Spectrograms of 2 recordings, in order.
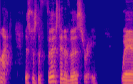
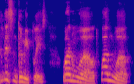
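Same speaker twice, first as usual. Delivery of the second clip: slow, earnest retold plea; imitating emotional soldier; 6 semitones higher, slower than usual. Soldier insists tourist listen, imitated emotional plea. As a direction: beg to be heard, drawing words out. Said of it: "he got quite emotional".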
